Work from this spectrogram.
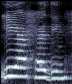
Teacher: ഹ തൊണ്ടയുടെ മധ്യഭാഗത്തു നിന്നാണ് വരുന്നത്, സൗണ്ടിനെ വ്യക്തമാക്കി കൊടുക്കുക. ഹംസയായി പോവാതെ ശ്രദ്ധിക്കുക കേട്ടോ.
